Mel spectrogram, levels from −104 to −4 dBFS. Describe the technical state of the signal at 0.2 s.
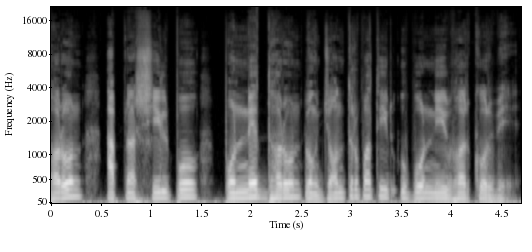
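At 0.2 s the speech signal is intact, with no audible technical fault at that moment.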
